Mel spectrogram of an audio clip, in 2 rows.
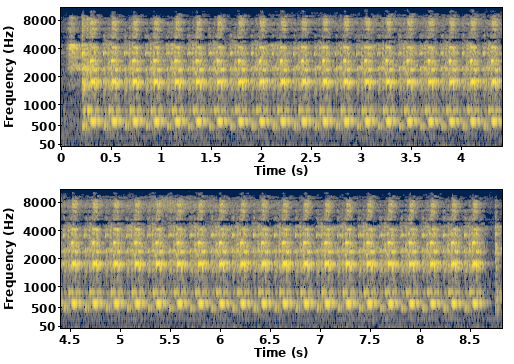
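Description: Loud, steady, rapid buzzing pulses, about 143 a minute, from an MRI scanner running an imaging sequence; normal machine noise.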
